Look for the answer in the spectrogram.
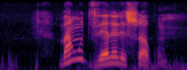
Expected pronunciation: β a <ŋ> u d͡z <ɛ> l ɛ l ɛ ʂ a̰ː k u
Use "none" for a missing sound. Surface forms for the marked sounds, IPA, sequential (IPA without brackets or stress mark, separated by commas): ŋ, ɛ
